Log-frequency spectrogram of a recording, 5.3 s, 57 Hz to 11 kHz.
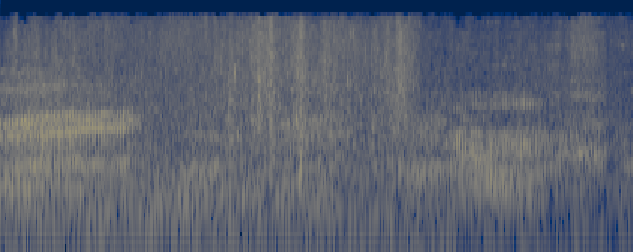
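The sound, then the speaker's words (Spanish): A male South American sea lion roars in deep, rough, croaking bellows, loud, one call running into the next for several seconds with no talking, on an island colony of about 5,000 sea lions preparing to breed. “Sus melenas son tan majestuosas como las de su tocayo felino, y su rugido está a la par.”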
